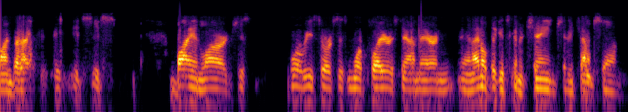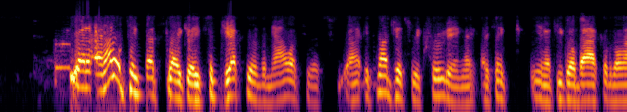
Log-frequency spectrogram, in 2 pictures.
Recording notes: This episode is the National Championship teleconference. Which ESPN kindly allowed High Motor to share in its entirety.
